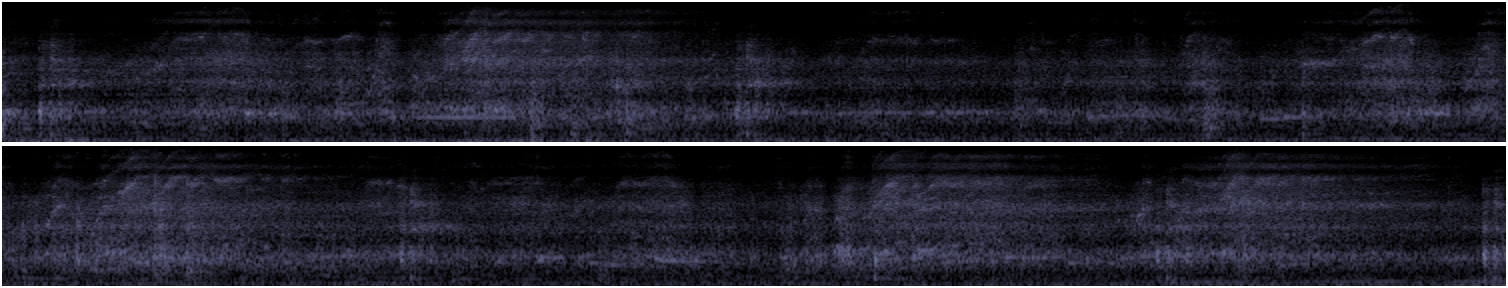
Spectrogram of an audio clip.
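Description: Radio-controlled short course trucks racing on a dirt track: their motors whine up and down in pitch as they accelerate and brake, with a few sharp clacks from landings or impacts.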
